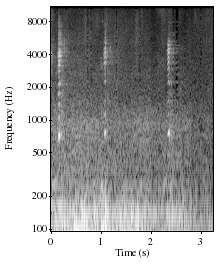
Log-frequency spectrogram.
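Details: Two Nigerian Dwarf goat does kept in a backyard over summer give three brief, nasal bleats spaced about a second apart over a low rumbling background.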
